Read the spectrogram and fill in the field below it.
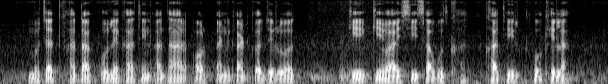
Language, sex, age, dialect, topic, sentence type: Bhojpuri, male, 18-24, Western, banking, statement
